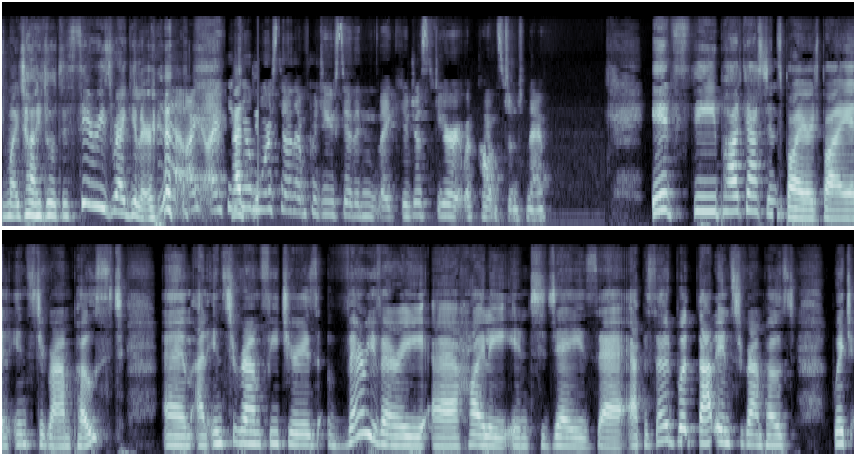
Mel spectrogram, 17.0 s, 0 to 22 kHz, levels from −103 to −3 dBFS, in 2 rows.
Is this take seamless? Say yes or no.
yes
